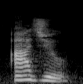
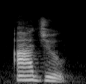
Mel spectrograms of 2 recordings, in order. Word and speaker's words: 아주: For example, 아주. – Repeat. – 아주, 아주.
